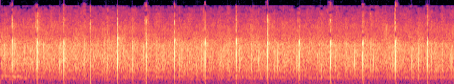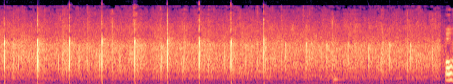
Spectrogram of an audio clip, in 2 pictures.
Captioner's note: applause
